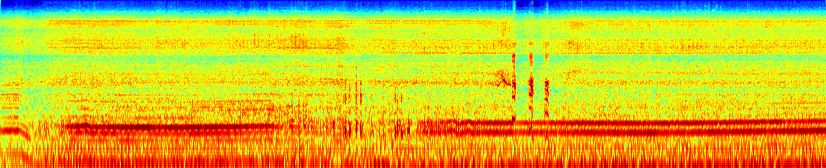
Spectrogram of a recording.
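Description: A small motorbike ridden by a kid gives a continuous buzzing engine drone with a steady pitch that shifts slightly partway through, heard loud and close with no talk.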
